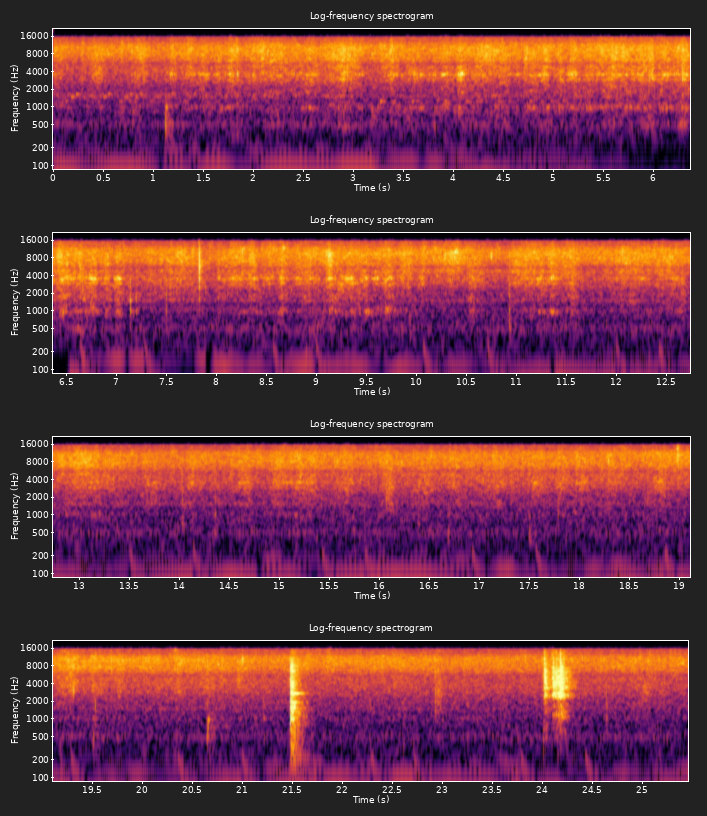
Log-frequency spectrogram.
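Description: A spoon works curry powder through cau cau de mondongo, tripe stew, in a pot, with soft scraping and a low steady simmering hiss, close and fairly quiet, a couple of sharper clinks near the end.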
